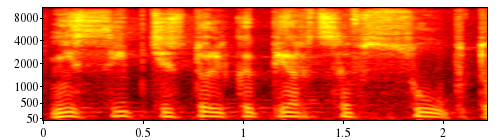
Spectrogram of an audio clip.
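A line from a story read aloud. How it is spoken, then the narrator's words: Thin-voiced pleading. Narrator (Russian): тоненьким голосом просила Бакунина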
